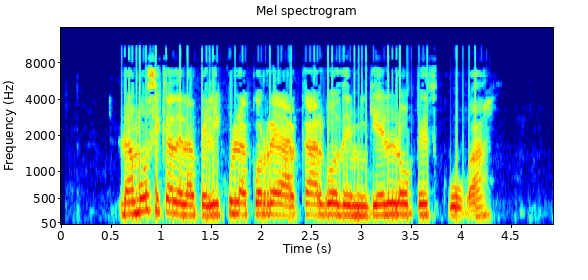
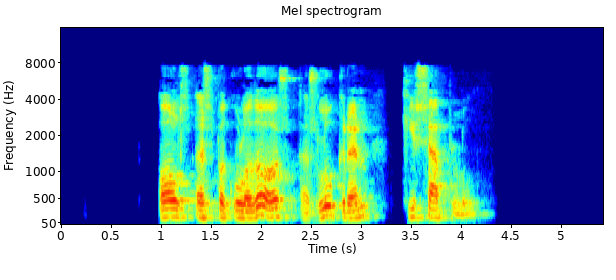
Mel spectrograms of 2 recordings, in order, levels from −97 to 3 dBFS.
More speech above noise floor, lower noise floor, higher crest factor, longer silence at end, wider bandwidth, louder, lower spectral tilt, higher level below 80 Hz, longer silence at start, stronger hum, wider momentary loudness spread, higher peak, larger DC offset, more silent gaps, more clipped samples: second, 48 dB vs over 72 dB; second, -60 dBFS vs under -90 dBFS; second, 12 dB vs 18 dB; second, 0.65 s vs 1.3 s; first, 11.5 kHz vs 8 kHz; first, -13 LUFS vs -18 LUFS; about the same, -5.5 dB/octave vs -5 dB/octave; first, -46 dBFS vs -62 dBFS; second, 0.6 s vs 1 s; neither; second, 5 LU vs 18 LU; about the same, -2 dBFS vs -2 dBFS; neither; second, none vs 3.35-3.41 s; neither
